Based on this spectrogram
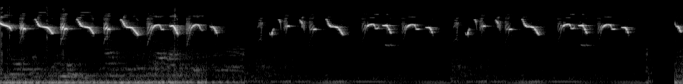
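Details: Sunbird song used to teach other cage birds. Shrill, high-pitched descending chirps come in rapid bursts of three to five, split by short silences. A faint low rumble fades out early.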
